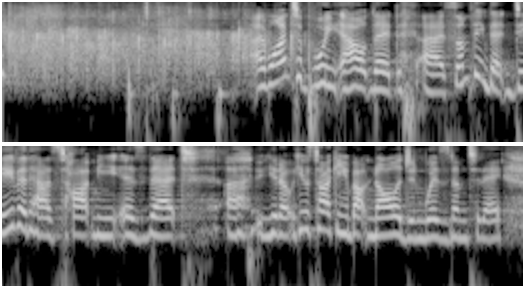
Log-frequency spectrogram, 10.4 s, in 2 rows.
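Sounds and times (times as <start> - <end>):
audience applause: 0.0 - 2.7
speech: 2.5 - 10.4.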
